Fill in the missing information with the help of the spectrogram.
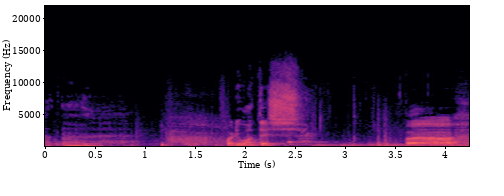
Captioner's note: clearing throat; sighing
